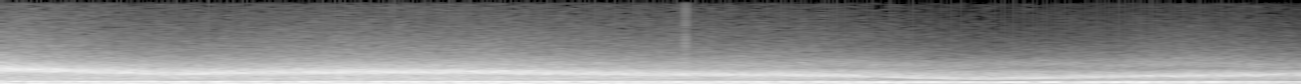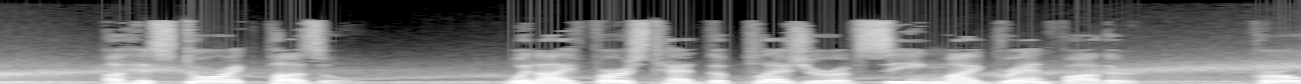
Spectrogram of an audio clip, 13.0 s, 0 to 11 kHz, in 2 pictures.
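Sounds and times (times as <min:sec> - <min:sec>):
low steady drone: 0:00.0 - 0:13.0
storm wind howling: 0:00.0 - 0:13.0.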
